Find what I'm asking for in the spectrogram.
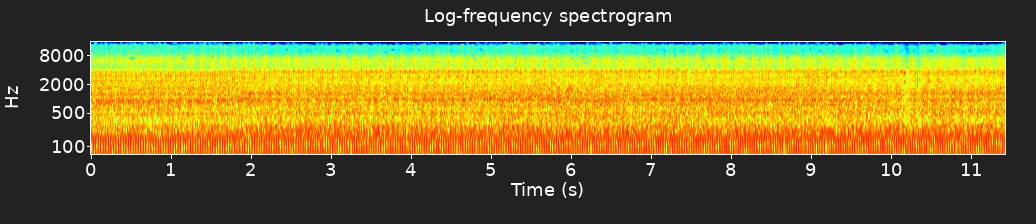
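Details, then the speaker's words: Wisconsin VH4D four-cylinder engine on a Bandit model 65 wood chipper, after engine repairs and while the voltage regulator and charging (17.4 V) are checked: loud, steady, even run with no knocks or misses. Normal running. "but motor runs great got some cleanup to do motor runs great"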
